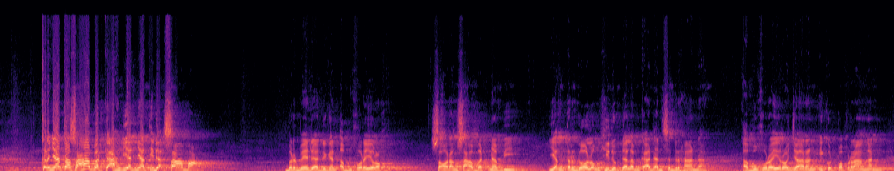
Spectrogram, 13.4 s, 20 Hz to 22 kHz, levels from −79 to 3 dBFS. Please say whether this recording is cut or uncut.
uncut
